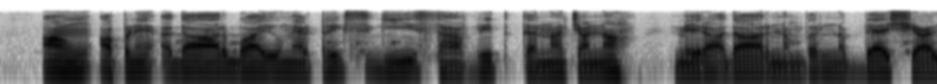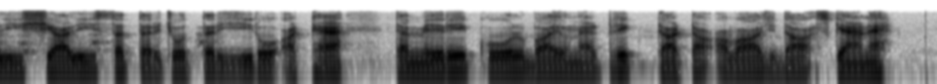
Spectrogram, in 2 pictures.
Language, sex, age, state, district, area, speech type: Dogri, male, 18-30, Jammu and Kashmir, Kathua, rural, read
